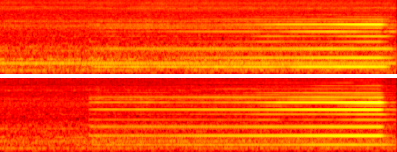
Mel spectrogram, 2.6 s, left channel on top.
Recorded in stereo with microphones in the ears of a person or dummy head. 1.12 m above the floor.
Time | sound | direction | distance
0.6 | a violin | 60° right (ahead or behind) | 5 m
